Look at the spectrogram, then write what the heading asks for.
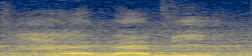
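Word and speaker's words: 花火: Fun fact, firework in Japanese is pronounced "hanabi" which literally means "fire flower".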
